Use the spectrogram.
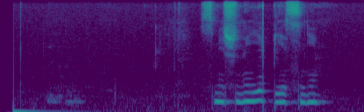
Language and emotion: Russian, neutral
